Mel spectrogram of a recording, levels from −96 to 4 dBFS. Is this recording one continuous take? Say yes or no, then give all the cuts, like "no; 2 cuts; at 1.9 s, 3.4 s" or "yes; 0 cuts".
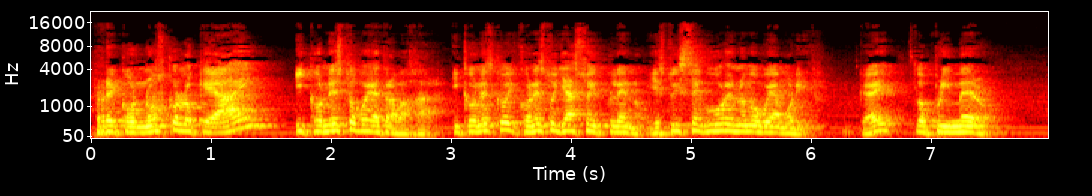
no; 1 cut; at 1.6 s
